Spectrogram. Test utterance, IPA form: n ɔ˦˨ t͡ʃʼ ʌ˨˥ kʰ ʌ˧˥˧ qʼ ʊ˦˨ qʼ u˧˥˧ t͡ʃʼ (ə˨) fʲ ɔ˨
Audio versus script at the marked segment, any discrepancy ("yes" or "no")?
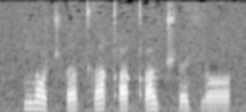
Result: no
